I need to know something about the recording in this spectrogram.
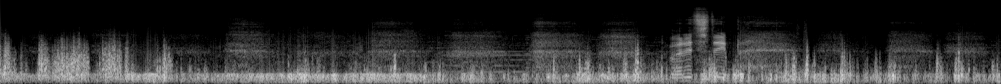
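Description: Wind buffeting the camera microphone, a steady rumble through the whole stretch, with a single spoken word about seven seconds in.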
